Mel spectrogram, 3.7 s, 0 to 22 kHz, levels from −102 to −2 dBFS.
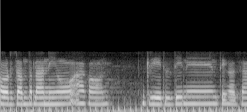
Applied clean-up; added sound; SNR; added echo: none; Aircraft; 11 dB; reverberation time 2.0 s.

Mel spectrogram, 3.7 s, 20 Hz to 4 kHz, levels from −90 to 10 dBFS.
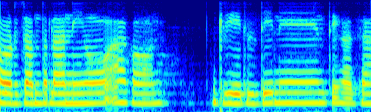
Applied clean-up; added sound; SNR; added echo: neural separator model SepFormer DNS4.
